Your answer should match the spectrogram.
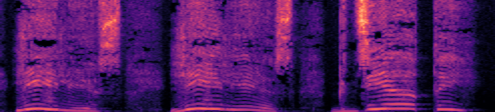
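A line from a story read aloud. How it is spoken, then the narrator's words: Shouting. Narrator (Russian): мистера Крейвена, он закричал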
